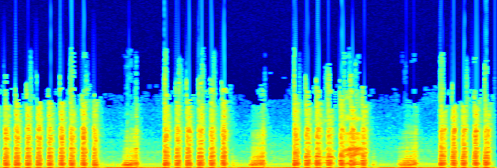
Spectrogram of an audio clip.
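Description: Car engine held at high revs, stuttering rapidly in short bursts of under a second with brief gaps between them.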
